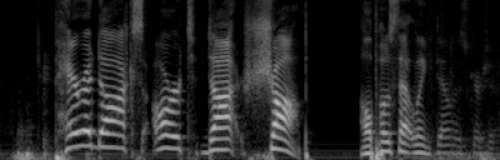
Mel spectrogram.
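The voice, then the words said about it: Yelling. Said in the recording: “I don't know why I'm yelling.”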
